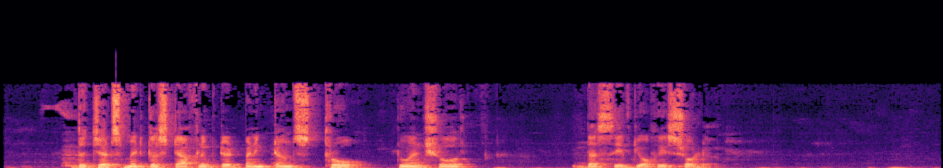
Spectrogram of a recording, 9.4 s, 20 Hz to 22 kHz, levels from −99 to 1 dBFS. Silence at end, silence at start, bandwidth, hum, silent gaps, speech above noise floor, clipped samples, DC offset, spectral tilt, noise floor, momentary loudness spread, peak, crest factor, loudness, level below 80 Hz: 0.35 s; 0.6 s; 11.5 kHz; none; none; 40 dB; under 0.1%; under 0.1%; -4 dB/octave; -55 dBFS; 20 LU; 0 dBFS; 18 dB; -15 LUFS; -54 dBFS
